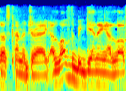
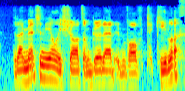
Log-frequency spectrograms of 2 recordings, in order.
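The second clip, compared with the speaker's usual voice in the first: ordinary talk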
